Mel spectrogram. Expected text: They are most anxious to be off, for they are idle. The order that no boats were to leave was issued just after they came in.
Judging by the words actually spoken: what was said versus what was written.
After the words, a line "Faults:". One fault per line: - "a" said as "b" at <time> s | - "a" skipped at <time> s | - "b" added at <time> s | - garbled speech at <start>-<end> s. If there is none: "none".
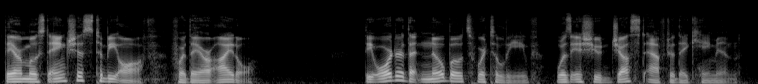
They are most anxious to be off, for they are idle. The order that no boats were to leave was issued just after they came in.
Faults:
none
